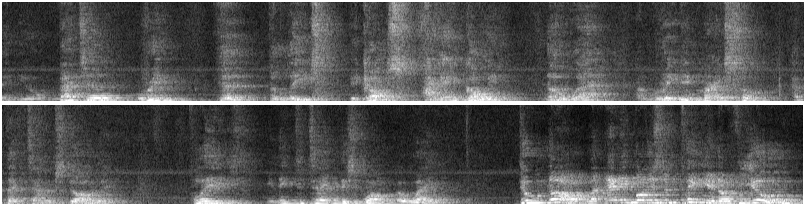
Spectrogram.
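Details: Stuttering in an adult male motivational speaker who says he has a stammer/stutter.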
